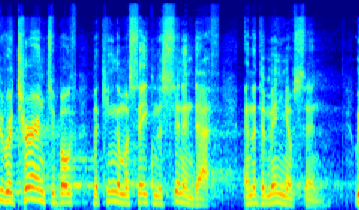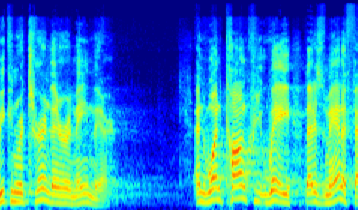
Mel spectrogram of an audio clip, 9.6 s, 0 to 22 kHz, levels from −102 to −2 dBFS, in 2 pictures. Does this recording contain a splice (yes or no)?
no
